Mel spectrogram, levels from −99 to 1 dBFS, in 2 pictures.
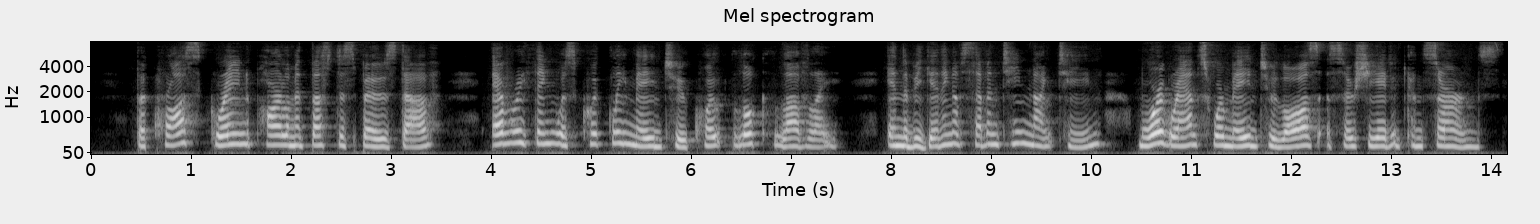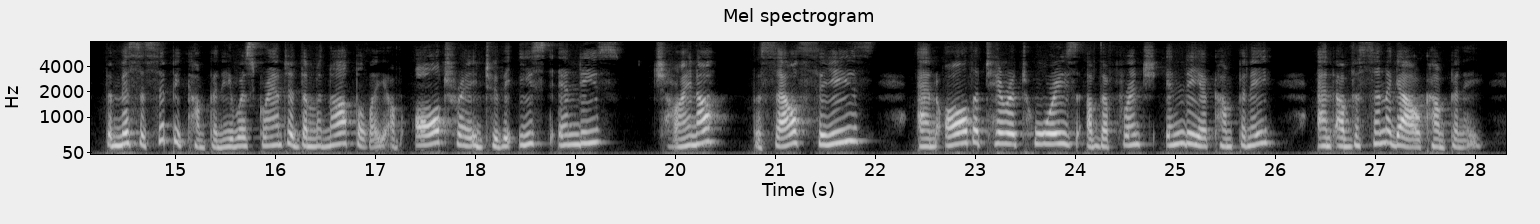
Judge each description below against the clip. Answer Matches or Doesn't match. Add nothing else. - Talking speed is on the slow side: Matches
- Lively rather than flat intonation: Doesn't match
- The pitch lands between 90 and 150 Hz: Doesn't match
